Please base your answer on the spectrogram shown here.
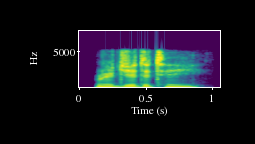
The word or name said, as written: rigidity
